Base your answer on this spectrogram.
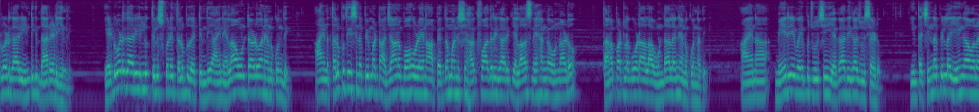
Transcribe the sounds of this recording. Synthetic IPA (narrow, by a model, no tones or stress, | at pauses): ɖʋɐɖɡaːɾiːɳʈik̬id̪aːɾiɐɽiɡind̪i | ɛɖʋɐɖɡaːɾiːlːut̪e̞lus̬u̥konet̪ɐlup̬ud̪ɐʈːind̪iaːjɐnɐɛlaːuɳʈaːɽoːɐniɐnukund̪i | a̰ːjɐnɐt̪ɐluput̪̬iːsinɐpimːɐʈɐːd͡ʒaːnɐbaːɦuɽɐjnɐːpɛd̪ːɐmɐnuʂiɦɐkpʰaːd̪ɐɾiɡaːɾik̬iɛlaːsnɛːɦɐŋɡaːunːaːɽoːt̪ɐnɐpɐʈlɐk̬uːɽaːlaːuɳɖaːlɐniɐnukunːɐd̪i | a̰ːjɐnɐmeːɾiːʋɐjp̬ut͡ʃuːt͡ʃiɛɡaːd̪iɡaːt͡ʃuːsaːɽu | int̪ɐt͡ʃinːɐpilːɐeːŋkaːʋaːlɐ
